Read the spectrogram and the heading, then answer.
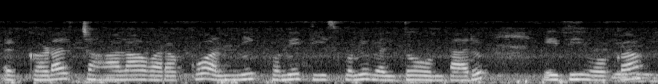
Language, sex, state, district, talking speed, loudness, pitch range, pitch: Telugu, female, Andhra Pradesh, Sri Satya Sai, 90 wpm, -15 LUFS, 195-230 Hz, 210 Hz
